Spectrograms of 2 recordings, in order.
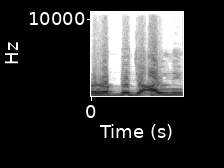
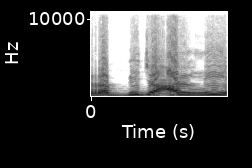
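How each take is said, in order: First: The word ends in a short 'e' vowel. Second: The word ends in a long 'ee' vowel. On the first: The speaker calls it wrong. "नहीं है" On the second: The speaker calls it right. "बल्कि रब्बी जअलनी है"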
